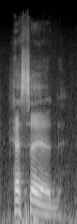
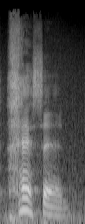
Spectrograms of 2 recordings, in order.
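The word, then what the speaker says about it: Hesed (חסד): That word is hesed in the Hebrew. Hesed. H-C-H-E-S-E-D. The Jews say it like this. Hesed. Hesed. Like they're clearing the throat.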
